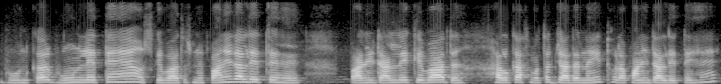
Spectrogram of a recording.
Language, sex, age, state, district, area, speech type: Hindi, female, 30-45, Uttar Pradesh, Jaunpur, urban, spontaneous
